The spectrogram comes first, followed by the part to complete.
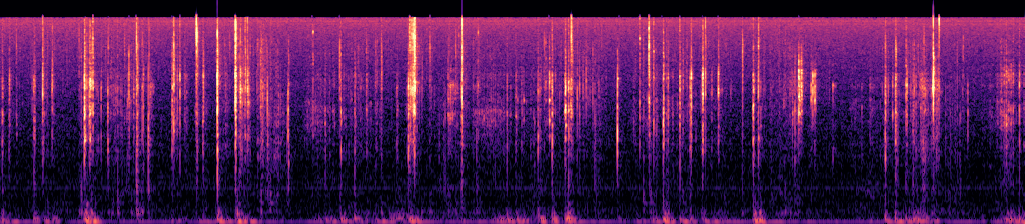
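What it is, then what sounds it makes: Bar of soap being cut. A hand-held solid black soap bar with a purple rim is carved with a utility knife, shaving off flakes. A quick run of dry, crisp clicks and scrapes with bright edges follows, each cut short and sharp over a faint low hum.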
